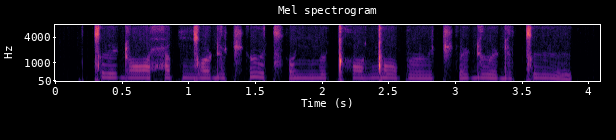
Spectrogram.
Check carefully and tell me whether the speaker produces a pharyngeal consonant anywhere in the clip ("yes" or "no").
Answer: yes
